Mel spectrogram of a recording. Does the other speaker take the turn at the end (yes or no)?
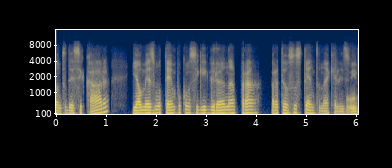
yes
